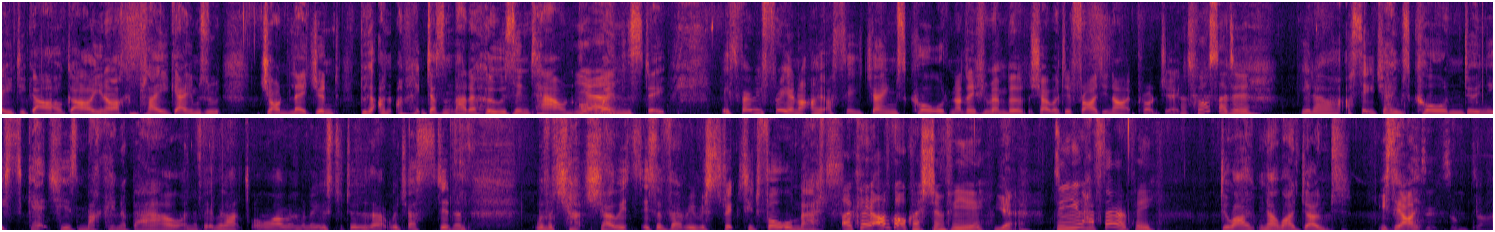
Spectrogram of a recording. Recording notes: while walking their dogs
